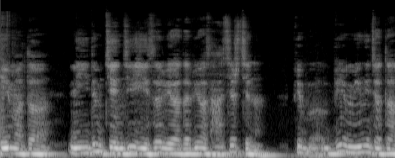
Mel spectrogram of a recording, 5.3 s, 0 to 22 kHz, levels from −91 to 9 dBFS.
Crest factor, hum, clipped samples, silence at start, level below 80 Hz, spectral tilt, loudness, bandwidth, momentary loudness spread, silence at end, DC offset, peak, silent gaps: 14 dB; none; under 0.1%; 0 s; -38 dBFS; -7.5 dB/octave; -21 LUFS; 10.5 kHz; 8 LU; 0 s; under 0.1%; -6 dBFS; none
